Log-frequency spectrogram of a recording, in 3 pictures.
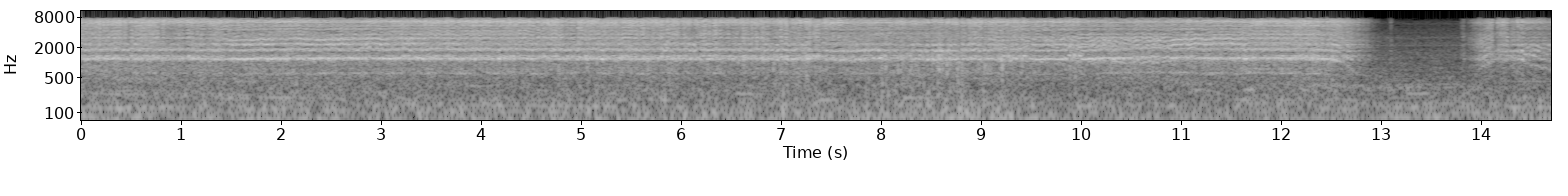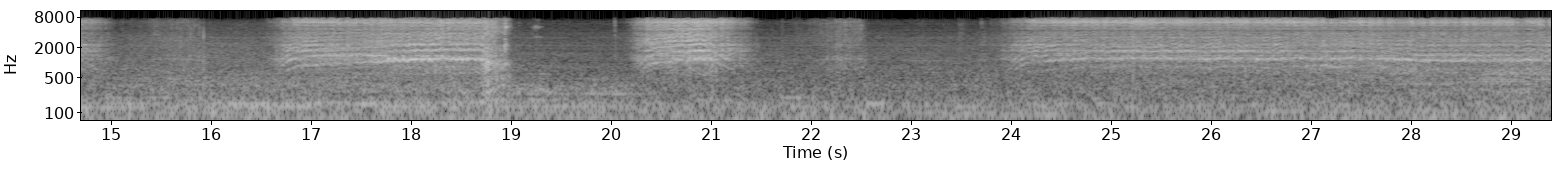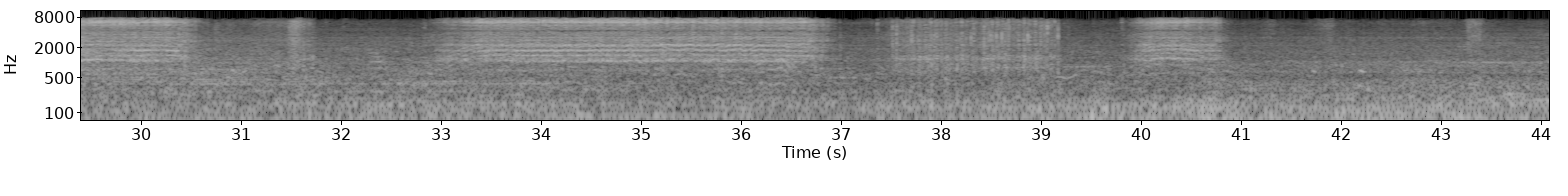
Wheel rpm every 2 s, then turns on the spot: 160, 160, 160, 160, 160, 160, 70, 30, 70, 60, 50, 10, 90, 110, 100, 50, 40, 90, 50, 20, 30, 0.
30-32 38-40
